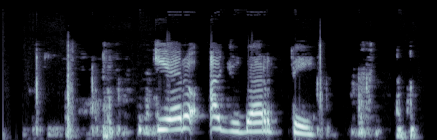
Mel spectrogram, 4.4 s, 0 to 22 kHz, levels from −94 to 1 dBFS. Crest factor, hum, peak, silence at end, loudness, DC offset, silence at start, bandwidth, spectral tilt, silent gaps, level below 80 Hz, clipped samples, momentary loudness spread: 14 dB; none; -2 dBFS; 0.2 s; -15 LUFS; under 0.1%; 0.35 s; 7 kHz; -6.5 dB/octave; 2.84-2.88 s; -52 dBFS; under 0.1%; 18 LU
